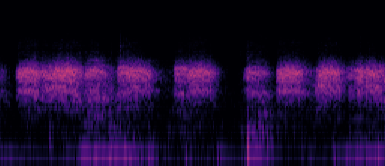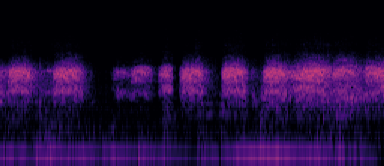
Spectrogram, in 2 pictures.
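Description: Crows cawing over and over in quick succession, about two harsh caws a second with brief pauses, over a faint steady low hum.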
